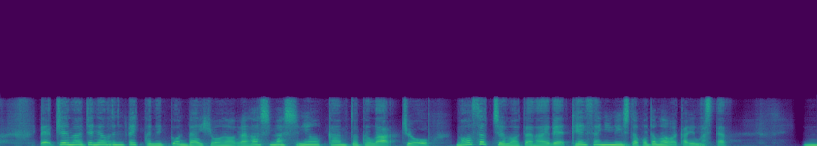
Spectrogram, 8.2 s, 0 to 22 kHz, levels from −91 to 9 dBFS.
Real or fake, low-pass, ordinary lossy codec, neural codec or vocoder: fake; 7.2 kHz; none; codec, 16 kHz, 0.5 kbps, FreqCodec, larger model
